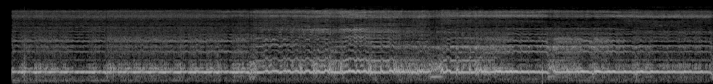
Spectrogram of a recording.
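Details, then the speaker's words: 1990 Mercedes W124, ignition on, engine off, blower set to 0, speaker removed; steady mid-pitched electrical buzz, worsening and louder over time; not the blower, nor the speaker as first thought, source unknown. "Og som man kan se, så er højtaleren afmonteret, så det er heller ikke højtaleren, der siger den lyd, hvilket jeg troede det var først."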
